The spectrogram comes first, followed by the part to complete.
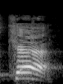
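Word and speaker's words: كاف: So he says kaf. Everybody can say that. Kaf. Say it. Kafun, the crazy. Say crazy. Crazy. See, that's, as you say that word crazy, you're pronouncing kaf properly.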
